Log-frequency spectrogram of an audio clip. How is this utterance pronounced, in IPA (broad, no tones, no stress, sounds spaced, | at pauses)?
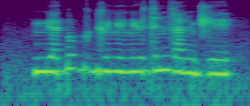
mʲ a ɠ o ɡ ʊ ɡʲ u lʲ ʊ lʲ ɯ d ɛ n z a n d͡ʒ e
